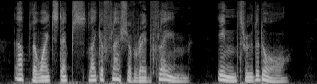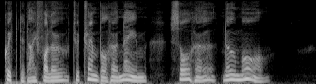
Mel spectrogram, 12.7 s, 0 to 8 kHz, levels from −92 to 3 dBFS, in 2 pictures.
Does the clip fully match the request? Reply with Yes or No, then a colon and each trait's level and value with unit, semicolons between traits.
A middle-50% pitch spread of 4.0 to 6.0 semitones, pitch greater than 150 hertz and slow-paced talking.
No: average, 4.7 semitones; low, 130 Hz; slow, 130 wpm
